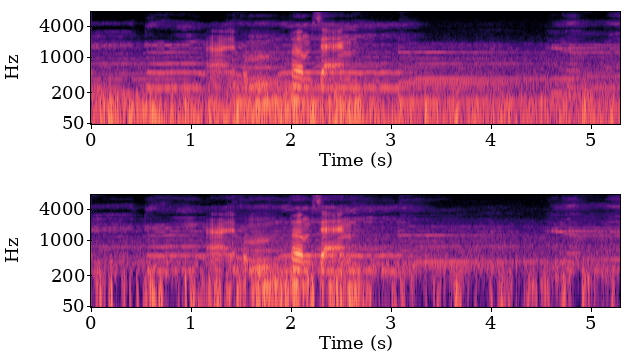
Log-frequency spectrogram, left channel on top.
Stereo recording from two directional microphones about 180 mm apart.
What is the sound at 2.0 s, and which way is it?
Speech, 30° right (ahead or behind).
